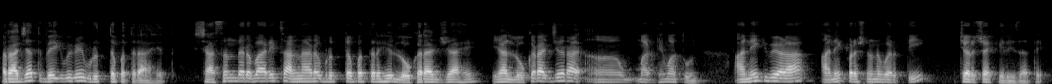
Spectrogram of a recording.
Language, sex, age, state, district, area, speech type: Marathi, male, 30-45, Maharashtra, Kolhapur, urban, spontaneous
